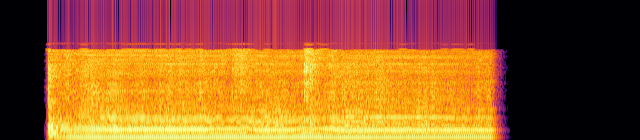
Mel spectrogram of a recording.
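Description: Steady electrical hum with hiss, starting about half a second in and cutting off suddenly about five seconds in.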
